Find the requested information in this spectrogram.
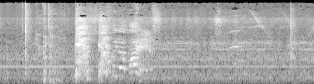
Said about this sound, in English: he's lying, he's not taking a shit, he's in there coughing.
